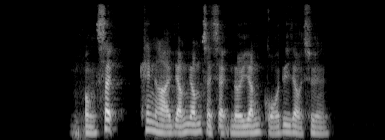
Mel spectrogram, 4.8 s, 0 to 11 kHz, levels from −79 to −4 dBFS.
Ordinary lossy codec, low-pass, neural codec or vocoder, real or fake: MP3, 96 kbps; 9.9 kHz; none; real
